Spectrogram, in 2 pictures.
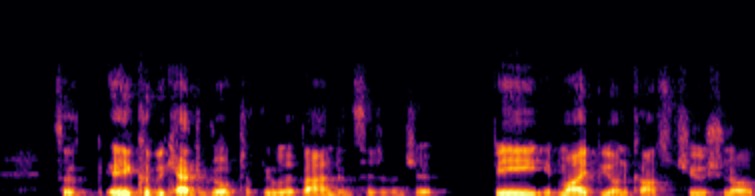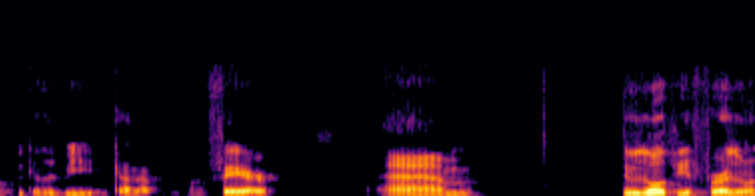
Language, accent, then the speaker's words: English; Ireland; why should I, as an Irish person living outside Ireland, be able to use the facilities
